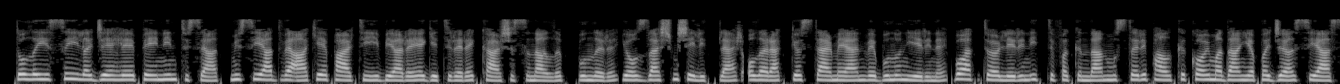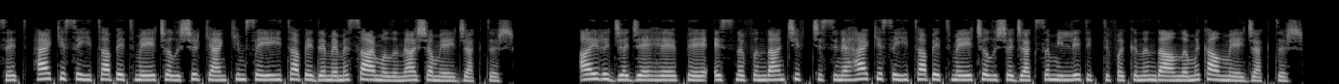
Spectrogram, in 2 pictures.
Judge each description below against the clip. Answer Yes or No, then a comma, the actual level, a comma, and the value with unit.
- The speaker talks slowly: No, average, 110 wpm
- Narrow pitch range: Yes, narrow, 2.3 semitones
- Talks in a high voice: Yes, high, 210 Hz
